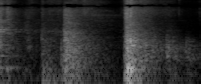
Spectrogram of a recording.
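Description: Hand thumping against the side of a tall cardboard box: two knocks, the second about a second in and the louder.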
